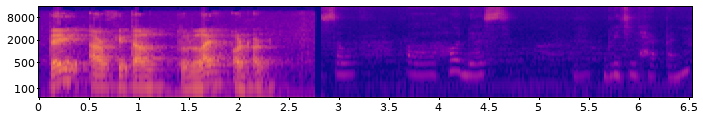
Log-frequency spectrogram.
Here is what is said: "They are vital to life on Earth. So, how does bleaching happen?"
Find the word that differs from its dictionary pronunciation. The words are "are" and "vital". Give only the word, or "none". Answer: vital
